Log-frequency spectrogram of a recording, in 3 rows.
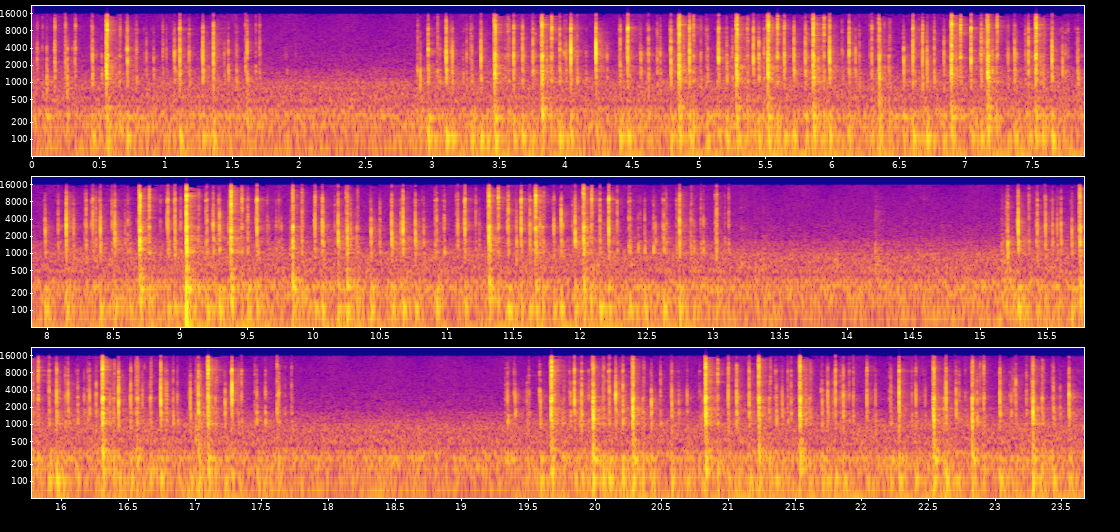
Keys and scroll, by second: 0.7 super+h, 7.6-17.1 typing, 19.6 super+h, 20.4 super+`, 21.8 shift+super+p, 22.5 shift+super+p.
